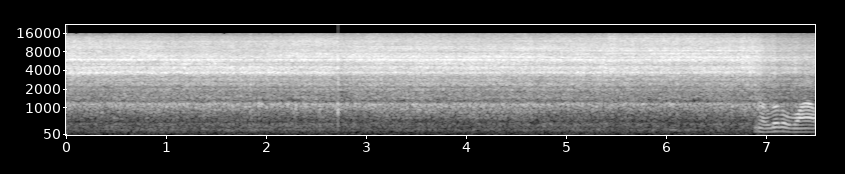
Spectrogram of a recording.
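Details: Steady loud hiss of a Biolase Waterlase MD dental laser's air-water spray during a maxillary frenectomy under minimal Septacaine local anesthesia, on S mode at 1.25 W (also stated as 1.75 W, 30 Hz) with 7% water and 11% air.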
